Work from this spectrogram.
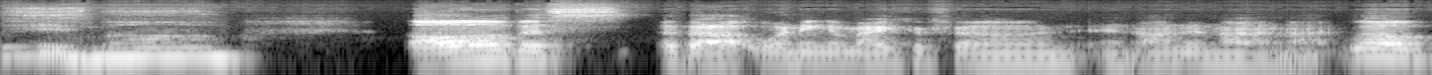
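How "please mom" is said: put-on high, childlike pleading, begging whine. Retelling a son begging for a microphone: imitating a kid's begging voice. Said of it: "that voice that kids have".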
